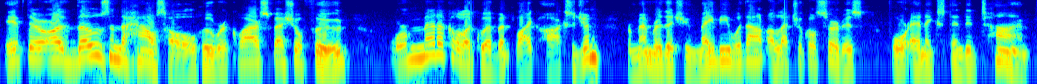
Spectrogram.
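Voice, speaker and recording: Folksy radio talk show host. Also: male voice, medium pitch, animated, normal speed. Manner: folksy, adds joking asides while reading. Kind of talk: casual radio talk and read-out segment. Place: radio studio.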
